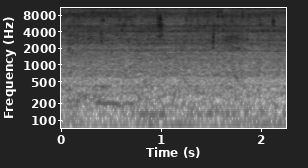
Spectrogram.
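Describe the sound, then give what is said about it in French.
Tap water running steadily into a sink for hand washing with soap, a constant bright splashing rush that stays even and fairly loud throughout with no talk. “Donc ça commence par le savon. Avec l'eau. Ah, et l'eau.”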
